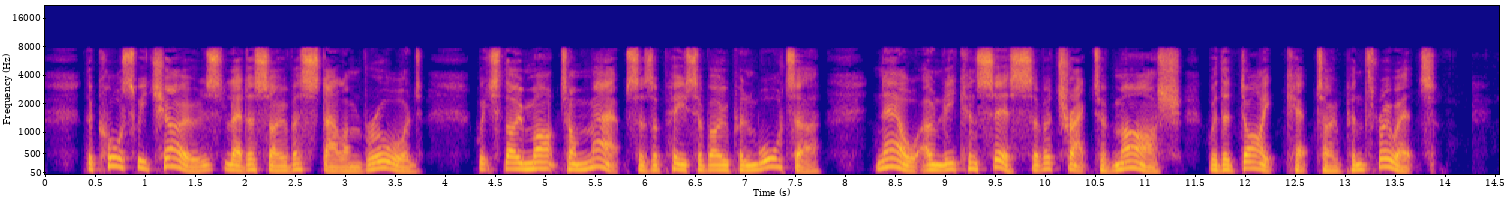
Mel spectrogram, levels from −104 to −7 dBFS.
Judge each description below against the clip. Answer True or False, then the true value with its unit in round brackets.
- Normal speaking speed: True (145 wpm)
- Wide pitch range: True (5.8 semitones)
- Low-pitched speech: True (120 Hz)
